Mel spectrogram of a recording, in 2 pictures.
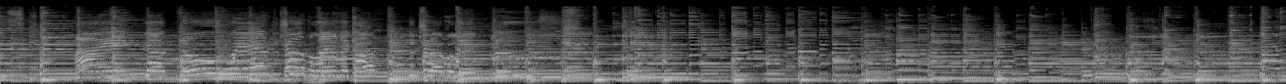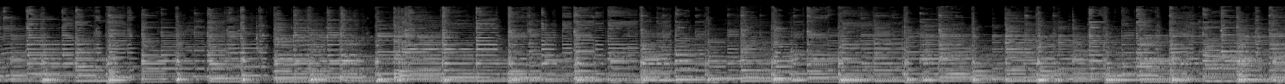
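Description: Two acoustic guitars playing an instrumental break of an old-time duet song, a busy run of picked notes over a steady rhythm, with no singing.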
